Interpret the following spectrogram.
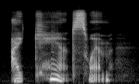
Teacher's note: can't usually keeps its stress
